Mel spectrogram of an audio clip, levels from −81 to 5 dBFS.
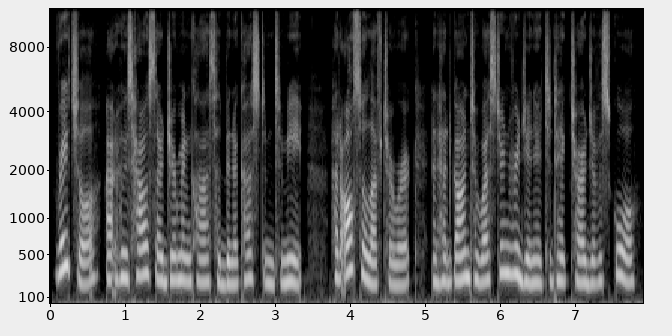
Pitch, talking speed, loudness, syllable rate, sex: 240 Hz, 220 wpm, -19 LUFS, 5.8 syllables/s, female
